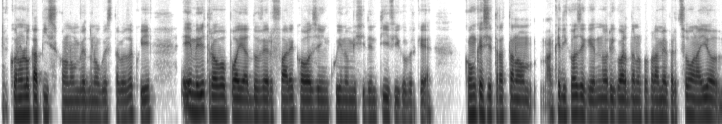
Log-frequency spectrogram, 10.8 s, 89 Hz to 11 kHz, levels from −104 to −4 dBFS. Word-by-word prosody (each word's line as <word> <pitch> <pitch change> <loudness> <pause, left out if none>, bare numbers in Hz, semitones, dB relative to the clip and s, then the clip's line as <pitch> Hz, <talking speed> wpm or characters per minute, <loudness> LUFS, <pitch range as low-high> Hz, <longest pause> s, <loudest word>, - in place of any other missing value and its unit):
ecco, 125 - -4
non 125 - +4
lo 130 - +5
capiscono, 125 -2 0
non 110 0 -2
vedono 110 -1 -2
questa 110 +1 -6
cosa 110 +4 -1
qui, 120 0 -2 0.4
e 150 - +3
mi 140 -1 +4
ritrovo 130 -3 +3
poi 120 -1 +4
a 115 - +3
dover 115 0 0
fare 120 +1 0
cose 115 -1 +2
in 115 -1 -2
cui 120 0 -2
non 115 0 -2
mi 110 - -2
ci 110 - -11
identifico 110 0 -4
perché, 110 +3 -6 0.4
comunque 130 +1 +2
si 125 +1 -1
trattano, 120 0 0
mhmm, 115 - -5 0.2
anche 135 0 -3
di 125 - 0
cose 130 +1 +3
che 115 0 0
non 120 +1 0
riguardano 115 -1 +1
proprio 115 +1 -4
la 115 - +2
mia 115 -1 +1
persona. 115 +1 0
Io 120 -1 +2
115 Hz, 215 wpm, -22 LUFS, 115-125 Hz, 0.4 s, lo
